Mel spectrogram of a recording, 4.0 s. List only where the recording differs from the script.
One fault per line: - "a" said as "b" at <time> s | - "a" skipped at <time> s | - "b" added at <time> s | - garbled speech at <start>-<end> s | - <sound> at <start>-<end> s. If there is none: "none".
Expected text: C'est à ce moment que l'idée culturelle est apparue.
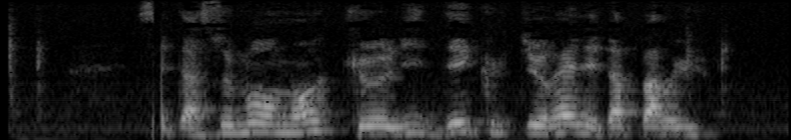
- dropout at 0.8-0.8 s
